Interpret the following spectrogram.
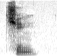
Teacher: the first character in the series is pronounced Ching in the first tone and it means clear clear or clean and uh the semantic · the second character in the series is pronounced Ching in the second tone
